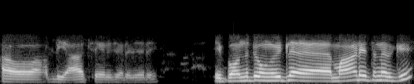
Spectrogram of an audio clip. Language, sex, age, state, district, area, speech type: Tamil, male, 18-30, Tamil Nadu, Thoothukudi, rural, conversation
